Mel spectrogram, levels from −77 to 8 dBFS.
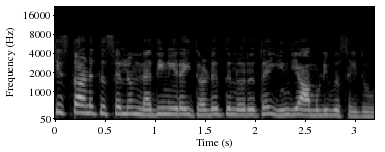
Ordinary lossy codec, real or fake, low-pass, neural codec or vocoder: none; fake; none; codec, 16 kHz, 8 kbps, FreqCodec, larger model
